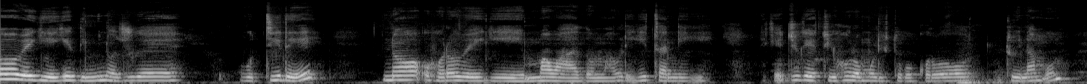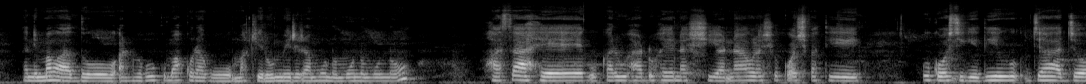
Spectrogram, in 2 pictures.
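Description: No technical faults are audible anywhere in the recording.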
